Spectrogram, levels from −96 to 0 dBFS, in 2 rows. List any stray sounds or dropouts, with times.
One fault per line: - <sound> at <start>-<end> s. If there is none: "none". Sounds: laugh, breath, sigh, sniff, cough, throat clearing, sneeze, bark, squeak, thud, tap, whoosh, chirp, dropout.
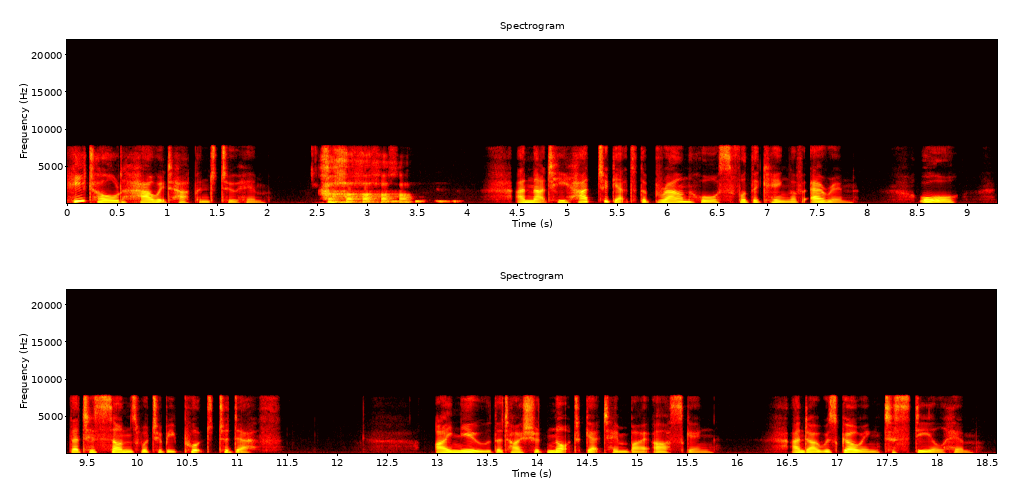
- laugh at 2.4-4.0 s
